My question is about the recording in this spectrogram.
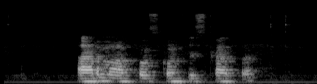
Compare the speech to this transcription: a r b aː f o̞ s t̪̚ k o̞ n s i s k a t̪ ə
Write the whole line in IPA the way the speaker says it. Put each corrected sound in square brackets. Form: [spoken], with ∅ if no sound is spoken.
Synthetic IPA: a r [m] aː f o̞ s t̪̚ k o̞ n [f] i s k a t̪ ə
